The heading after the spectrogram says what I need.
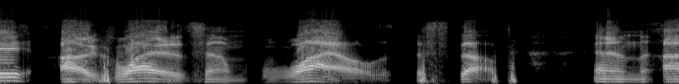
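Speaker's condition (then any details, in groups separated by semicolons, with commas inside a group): ALS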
